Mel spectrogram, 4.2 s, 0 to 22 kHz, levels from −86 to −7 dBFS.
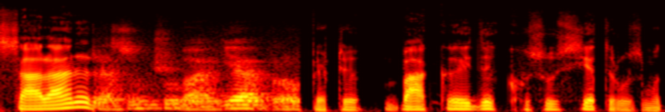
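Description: Speech, with a switch to a distant microphone from 0.58 to 1.86 s. The voice abruptly turns roomy and hollow, drops about 5 dB, and gains background noise. The likely cause is a failed close microphone.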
